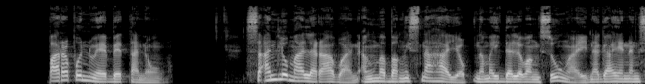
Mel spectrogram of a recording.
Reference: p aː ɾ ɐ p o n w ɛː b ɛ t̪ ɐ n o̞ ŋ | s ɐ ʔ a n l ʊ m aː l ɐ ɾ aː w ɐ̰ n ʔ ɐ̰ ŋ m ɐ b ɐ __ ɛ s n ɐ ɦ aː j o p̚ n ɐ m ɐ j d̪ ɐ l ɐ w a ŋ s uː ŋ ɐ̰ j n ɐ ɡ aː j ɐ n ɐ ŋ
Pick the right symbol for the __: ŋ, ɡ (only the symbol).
ŋ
